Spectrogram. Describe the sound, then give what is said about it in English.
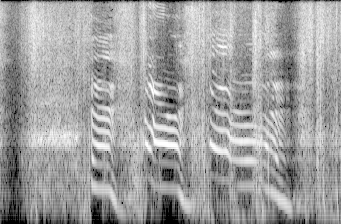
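A person imitates a lion's roar, letting out three loud, drawn-out calls that each slide downward in pitch, one right after another with no talking. “You know, that lion could only go, all that lion could say was,”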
